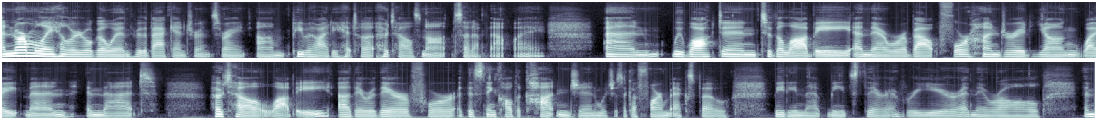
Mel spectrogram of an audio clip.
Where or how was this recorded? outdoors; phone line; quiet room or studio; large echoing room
quiet room or studio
